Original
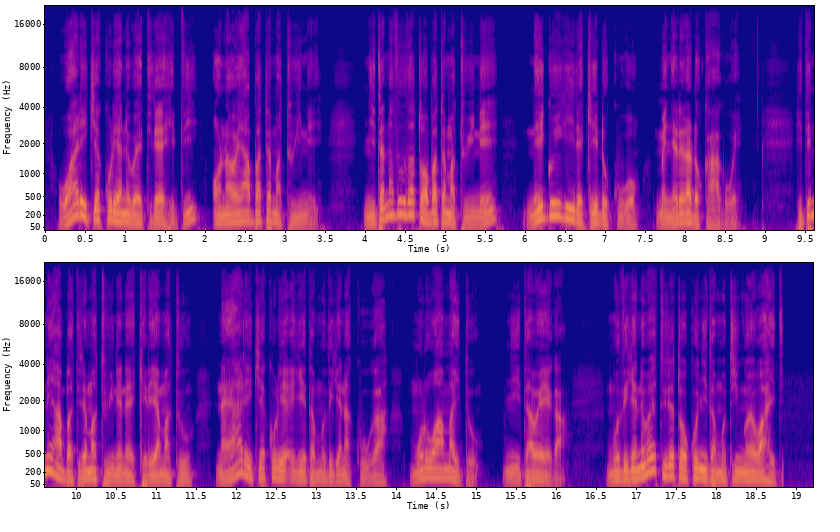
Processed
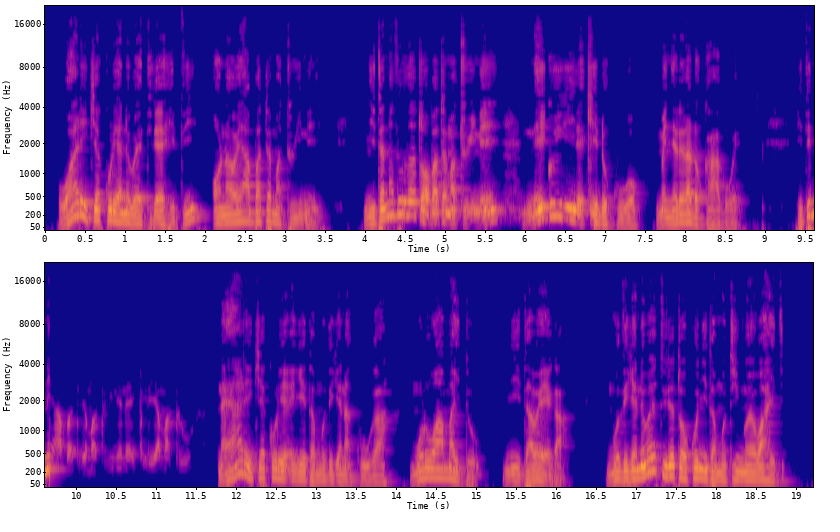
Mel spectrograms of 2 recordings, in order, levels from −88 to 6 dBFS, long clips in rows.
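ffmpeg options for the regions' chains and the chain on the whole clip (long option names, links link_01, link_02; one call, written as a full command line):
ffmpeg -i in.wav -filter_complex "[0:a]asettb=1/sr,asplit=3[link_01][link_02][link_03];[link_01]atrim=end=4.464[link_04];[link_02]atrim=start=4.46:end=6.86,asetpts=PTS-STARTPTS,afade=type=in:duration=0.004:curve=qsin,afade=type=out:start_time=2.396:duration=0.004:curve=qsin,highpass=220,acompressor=mode=upward:threshold=-30dB:ratio=2.5:attack=3.2:release=140:knee=2.83:detection=peak,asplit=2[link_05][link_06];[link_06]adelay=22,volume=-3.5dB[link_07];[link_05][link_07]amix=inputs=2:normalize=0,atrim=end_sample=105840[link_08];[link_03]atrim=start=6.856[link_09];[link_04][link_08]acrossfade=duration=0.004:curve1=hsin:curve2=qsin[link_10];[link_10][link_09]acrossfade=duration=0.004:curve1=qsin:curve2=hsin,asettb=1/sr,asplit=3[link_11][link_12][link_13];[link_11]atrim=end=9.664[link_14];[link_12]atrim=start=9.66:end=11.78,asetpts=PTS-STARTPTS,afade=type=in:duration=0.004:curve=qsin,afade=type=out:start_time=2.116:duration=0.004:curve=qsin,acompressor=threshold=-37dB:ratio=3:attack=3.2:release=140:knee=1:detection=peak,aeval=exprs='0.0355*(abs(mod(val(0)/0.0355+3,4)-2)-1)':channel_layout=same,highpass=frequency=470:width=0.5412,highpass=frequency=470:width=1.3066,equalizer=frequency=580:width_type=q:width=4:gain=4,equalizer=frequency=1200:width_type=q:width=4:gain=7,equalizer=frequency=1900:width_type=q:width=4:gain=-3,lowpass=frequency=2200:width=0.5412,lowpass=frequency=2200:width=1.3066[link_15];[link_13]atrim=start=11.776[link_16];[link_14][link_15]acrossfade=duration=0.004:curve1=hsin:curve2=qsin[link_17];[link_17][link_16]acrossfade=duration=0.004:curve1=qsin:curve2=hsin,bandreject=frequency=80.32:width_type=h:width=4,bandreject=frequency=160.64:width_type=h:width=4,bandreject=frequency=240.96:width_type=h:width=4,bandreject=frequency=321.28:width_type=h:width=4,bandreject=frequency=401.6:width_type=h:width=4,bandreject=frequency=481.92:width_type=h:width=4,bandreject=frequency=562.24:width_type=h:width=4,bandreject=frequency=642.56:width_type=h:width=4,bandreject=frequency=722.88:width_type=h:width=4,bandreject=frequency=803.2:width_type=h:width=4,bandreject=frequency=883.52:width_type=h:width=4,bandreject=frequency=963.84:width_type=h:width=4,bandreject=frequency=1044.16:width_type=h:width=4,bandreject=frequency=1124.48:width_type=h:width=4,bandreject=frequency=1204.8:width_type=h:width=4,bandreject=frequency=1285.12:width_type=h:width=4,bandreject=frequency=1365.44:width_type=h:width=4,bandreject=frequency=1445.76:width_type=h:width=4,bandreject=frequency=1526.08:width_type=h:width=4,bandreject=frequency=1606.4:width_type=h:width=4,bandreject=frequency=1686.72:width_type=h:width=4,bandreject=frequency=1767.04:width_type=h:width=4,bandreject=frequency=1847.36:width_type=h:width=4,bandreject=frequency=1927.68:width_type=h:width=4,bandreject=frequency=2008:width_type=h:width=4,bandreject=frequency=2088.32:width_type=h:width=4,bandreject=frequency=2168.64:width_type=h:width=4,bandreject=frequency=2248.96:width_type=h:width=4,bandreject=frequency=2329.28:width_type=h:width=4,bandreject=frequency=2409.6:width_type=h:width=4,bandreject=frequency=2489.92:width_type=h:width=4,bandreject=frequency=2570.24:width_type=h:width=4,bandreject=frequency=2650.56:width_type=h:width=4,bandreject=frequency=2730.88:width_type=h:width=4,bandreject=frequency=2811.2:width_type=h:width=4,bandreject=frequency=2891.52:width_type=h:width=4,bandreject=frequency=2971.84:width_type=h:width=4,bandreject=frequency=3052.16:width_type=h:width=4,bandreject=frequency=3132.48:width_type=h:width=4,afftdn=noise_reduction=29:noise_floor=-49,equalizer=frequency=290:width=5.8:gain=9" out.wav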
